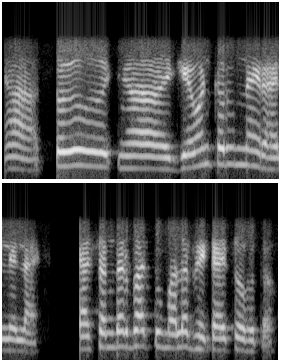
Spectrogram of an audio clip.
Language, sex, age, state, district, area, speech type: Marathi, female, 60+, Maharashtra, Yavatmal, urban, conversation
